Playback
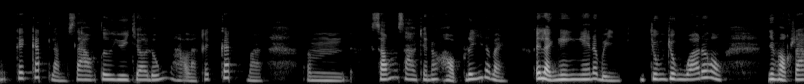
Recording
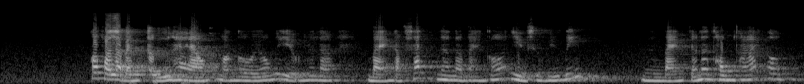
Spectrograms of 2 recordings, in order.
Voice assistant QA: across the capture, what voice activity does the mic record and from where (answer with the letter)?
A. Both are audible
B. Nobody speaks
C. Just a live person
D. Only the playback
C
